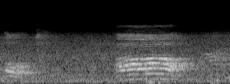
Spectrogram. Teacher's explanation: आ पूरा मुंह खोलना पड़ रहा है टाइम देना पड़ रहा है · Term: दो मात्रा का समय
